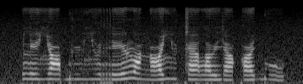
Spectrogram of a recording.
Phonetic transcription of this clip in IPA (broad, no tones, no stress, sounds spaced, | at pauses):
l e ʎ ɑ b y ʎ ɯ r e ɭ ɑ ŋ ɑ ʎ y k æ lˠ ɯ j æ qʷ i ɠ u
